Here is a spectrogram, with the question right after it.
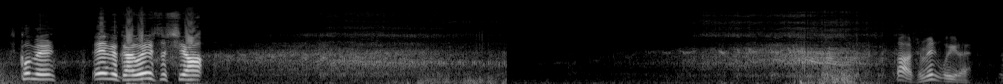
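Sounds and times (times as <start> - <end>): electric toy car whirring: 1.6 - 5.1, 5.9 - 9.2.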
